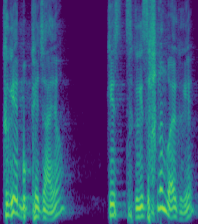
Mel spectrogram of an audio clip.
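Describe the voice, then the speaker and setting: A man's voice: medium pitch, very animated, fairly quick, darkish tone, breathy edge. A middle-aged male pastor giving a chatty, folksy sermon that builds into a fervent prayer. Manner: folksy, chatty preaching with laughs and asides.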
